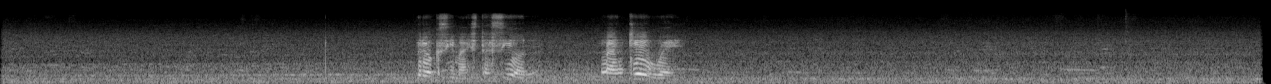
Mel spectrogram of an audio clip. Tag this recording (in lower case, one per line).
underground
vehicle
rail transport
